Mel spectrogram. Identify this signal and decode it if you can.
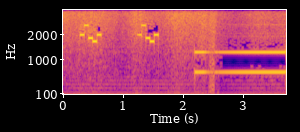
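Five-tone selective call (ZVEI), heard as quick runs of five tones, tones of about 70 ms. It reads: 88768 88768
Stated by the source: ZVEI five-tone selective call received by SDR.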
